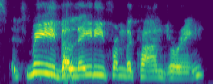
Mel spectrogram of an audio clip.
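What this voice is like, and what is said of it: Put-on old woman's voice. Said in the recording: “putting on an old voice”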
